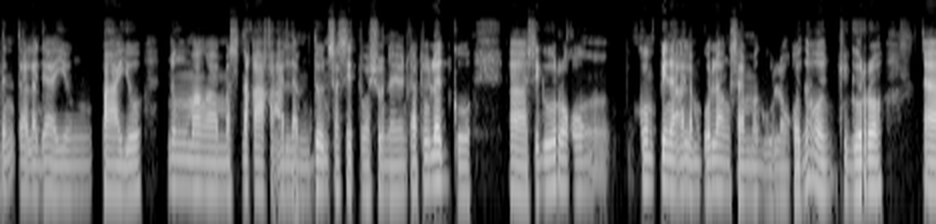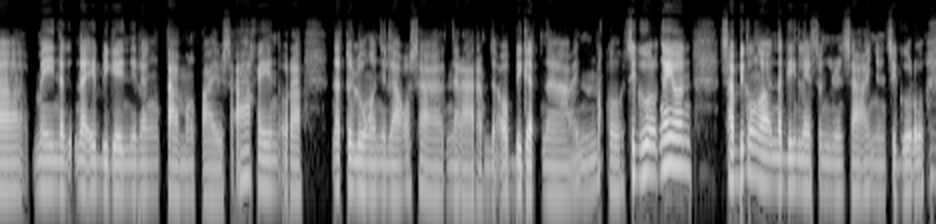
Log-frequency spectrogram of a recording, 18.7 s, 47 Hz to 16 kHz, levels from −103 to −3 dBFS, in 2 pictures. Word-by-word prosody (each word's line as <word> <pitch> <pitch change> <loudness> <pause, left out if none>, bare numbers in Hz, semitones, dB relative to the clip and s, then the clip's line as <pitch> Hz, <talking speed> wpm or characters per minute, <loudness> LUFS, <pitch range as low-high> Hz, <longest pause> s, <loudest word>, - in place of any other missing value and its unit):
rin 65 0 -10
talaga - - -4
yung 110 0 -11
payo 115 +1 -1 0.2
nung 130 -1 -6
mga 120 -1 0
mas 115 - -7
nakakaalam 110 0 -3
dun 125 -1 -3
sa 125 - -1
sitwasyon 115 -2 -5
na - - -4
yun. 110 - -9
Katulad 135 +5 +1
ko, 110 -6 -8 0.4
ah, 110 -2 +2
siguro 125 +4 -1
kung 120 -1 -8 0.3
kung 135 -1 -3
pinaalam 130 -3 +2
ko 120 +1 -3
lang 125 -2 -1
sa 110 0 -3
magulang 105 -1 -10
ko 110 - -3
noon 120 -3 -3
siguro, 120 +2 +1 0.5
ah, 120 0 +5
may 125 0 +3
na 125 - +3
naibigay 120 -2 +4
nilang 115 0 -4
tamang 110 -1 0
payo 105 0 -2
sa 160 +1 -1
akin 130 -4 -1
or 115 - +1
ah, - - -7 0.3
natulungan 120 -3 +1
nila 115 -1 0
ako - - -5
sa 110 -1 -2
nararamdam 105 0 -2
o 115 - +2
bigat 115 -1 +3
na 105 0 -1
ano 115 +3 -7
ko. 125 - -5
Siguro 180 +1 +3
ngayon 220 +1 +10 0.3
sabi 155 +2 +5
ko 175 -3 +3
nga, 145 - +7
naging 130 0 0
lesson 120 -1 -1
learned 115 -1 -5
yun - - -3
sa 115 - +1
akin 110 -1 -6
yun. 110 - -13
Siguro 115 +1 -1
115 Hz, 195 wpm, -28 LUFS, 110-125 Hz, 0.5 s, ngayon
